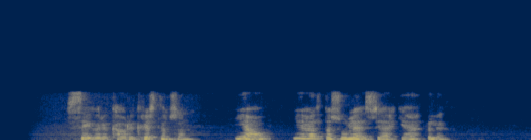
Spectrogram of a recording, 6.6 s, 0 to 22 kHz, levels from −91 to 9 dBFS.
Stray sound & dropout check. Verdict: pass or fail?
pass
